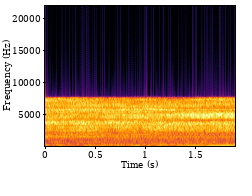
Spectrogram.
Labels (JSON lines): {"label": "anthrophony, boat engine", "recorder": "SoundTrap 500"}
